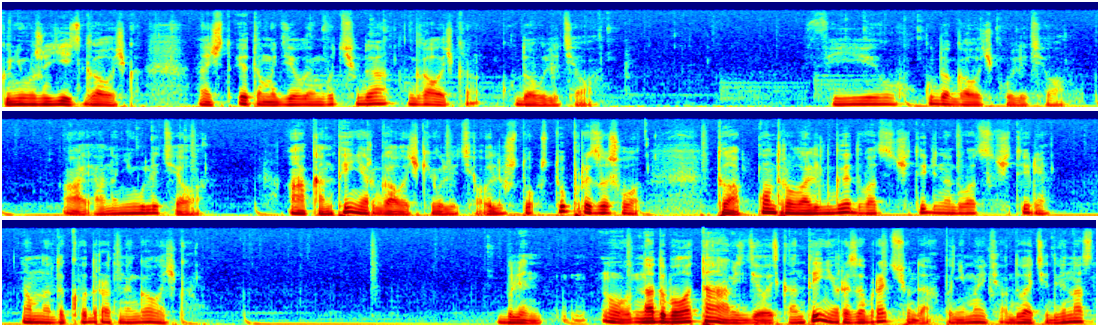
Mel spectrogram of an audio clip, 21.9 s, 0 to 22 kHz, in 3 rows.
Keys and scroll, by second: 2.7 super+z, 6.5 ctrl+shift+3, 8.0 ctrl+shift+3, 11.9 alt+super+g, 18.3 super+z.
